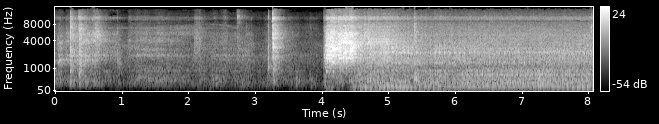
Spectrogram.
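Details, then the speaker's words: Vespa GTS 300 HPE restarted just after its 1,000 km break-in oil and filter change, engine warm: starter whir, then it catches a little noisier than usual and quiets into a steady idle as the oil pressure light goes off; normal start. "okay the oil pressure light came off that's a good sign and the engine when I don't know if you could hear it but when it first started it was a little uh noisier than usual and then it quieted down so presumably that means that the oil is circulating"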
